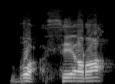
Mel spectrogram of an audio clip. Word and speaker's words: بعثر: کا خیال رکھنا ہوگا۔ بعثر را پر زبر ہے تو موٹا پڑھنا پڑے گا۔ اذا بعثر ما فی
